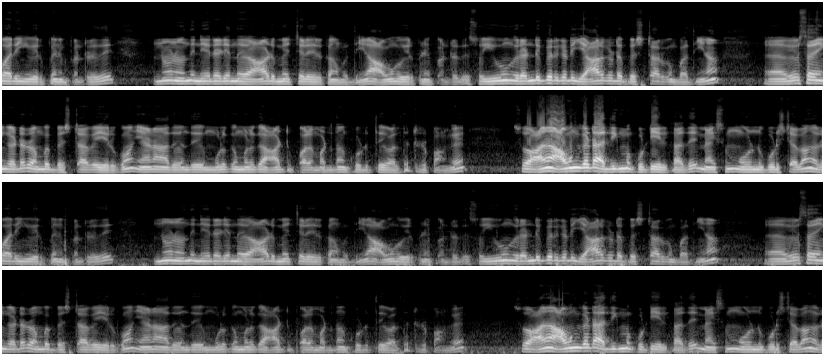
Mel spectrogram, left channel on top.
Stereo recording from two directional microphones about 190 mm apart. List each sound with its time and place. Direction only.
0.0 s speech: 20° left (ahead or behind)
